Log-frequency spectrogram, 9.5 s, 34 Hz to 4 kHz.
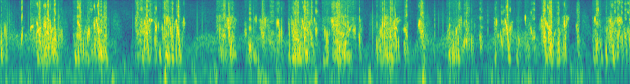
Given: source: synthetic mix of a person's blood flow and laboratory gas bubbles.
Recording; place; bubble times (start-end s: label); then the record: Doppler ultrasound of blood flow; subclavian vein
0.00-0.14 s: bubbles
0.28-0.36 s: bubbles
0.45-0.94 s: bubbles
1.08-1.63 s: bubbles
2.01-2.77 s: bubbles
3.23-3.58 s: bubbles
3.65-4.26 s: bubbles
4.31-4.79 s: bubbles
4.82-5.44 s: bubbles
5.61-6.17 s: bubbles
6.24-6.40 s: bubbles
6.68-7.28 s: bubbles
7.39-7.83 s: bubbles
7.87-8.54 s: bubbles
8.62-8.71 s: bubbles
8.87-9.46 s: bubbles
From the record:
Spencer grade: 4 (maximum detectable bubble signal sounding continuously throughout systole and diastole of every cardiac period, and overriding the amplitude of the normal cardiac signals); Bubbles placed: anywhere in the cardiac cycle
